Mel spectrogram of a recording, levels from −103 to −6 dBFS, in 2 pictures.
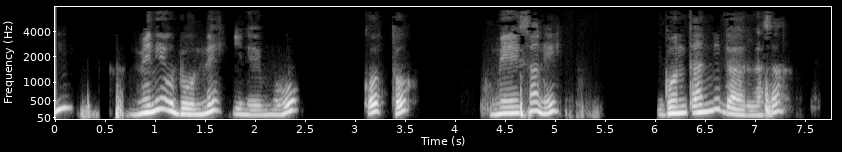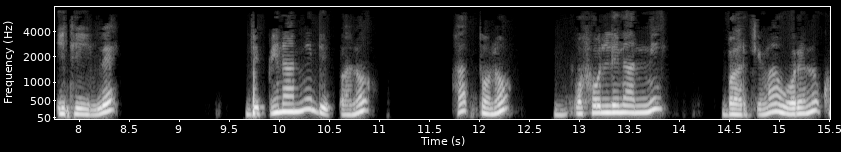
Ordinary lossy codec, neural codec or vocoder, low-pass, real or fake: MP3, 32 kbps; codec, 16 kHz, 4 kbps, X-Codec, HuBERT features, trained on general audio; 7.2 kHz; fake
